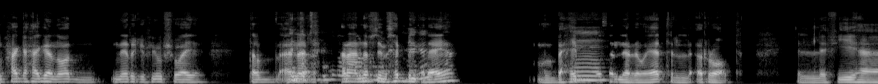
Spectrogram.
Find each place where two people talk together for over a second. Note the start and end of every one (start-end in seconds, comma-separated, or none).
2.9-4.4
